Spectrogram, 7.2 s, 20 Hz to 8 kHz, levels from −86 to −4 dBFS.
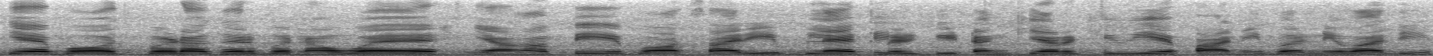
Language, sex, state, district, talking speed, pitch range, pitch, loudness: Hindi, female, Rajasthan, Bikaner, 185 wpm, 215-225 Hz, 220 Hz, -12 LUFS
